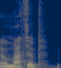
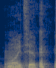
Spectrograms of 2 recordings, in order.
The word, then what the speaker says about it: Matip: Yeah, Matip. – Matip. – Yeah, my tip.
